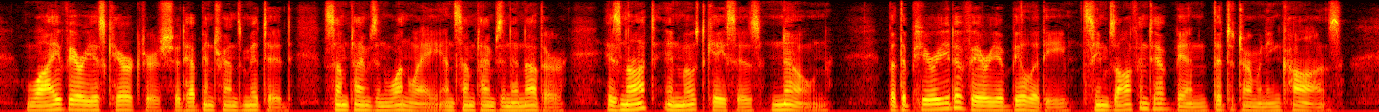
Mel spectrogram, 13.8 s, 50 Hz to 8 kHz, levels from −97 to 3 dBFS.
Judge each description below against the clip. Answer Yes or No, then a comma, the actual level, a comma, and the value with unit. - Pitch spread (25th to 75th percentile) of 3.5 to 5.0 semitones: No, narrow, 2.5 semitones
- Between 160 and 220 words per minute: No, average, 150 wpm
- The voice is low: Yes, low, 110 Hz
